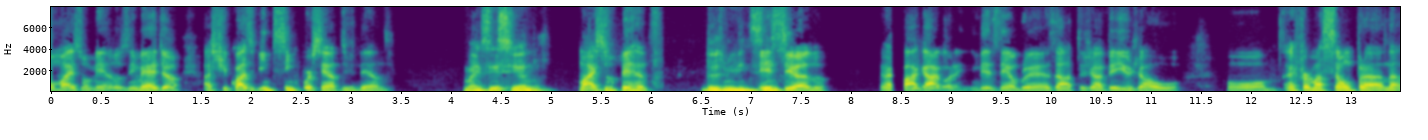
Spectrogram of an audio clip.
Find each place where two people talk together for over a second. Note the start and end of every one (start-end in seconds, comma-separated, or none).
none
